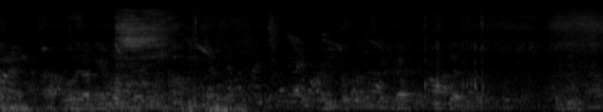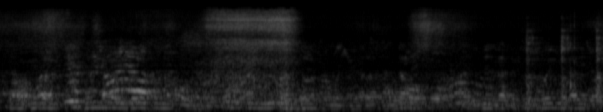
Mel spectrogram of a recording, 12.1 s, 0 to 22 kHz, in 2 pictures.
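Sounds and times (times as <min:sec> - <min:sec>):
people talking: 0:00.0 - 0:12.0
short hissing noise: 0:08.0 - 0:09.1.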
